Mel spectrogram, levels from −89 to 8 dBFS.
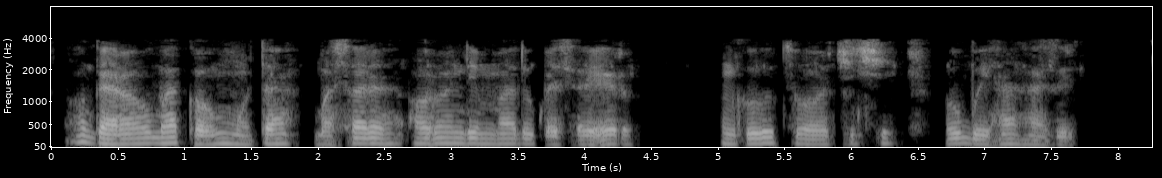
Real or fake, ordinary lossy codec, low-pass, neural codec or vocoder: fake; AAC, 16 kbps; 7.2 kHz; vocoder, 44.1 kHz, 80 mel bands, Vocos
